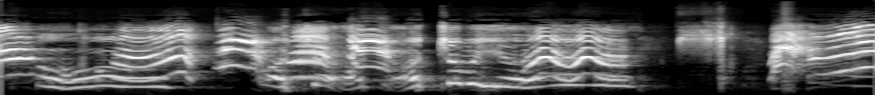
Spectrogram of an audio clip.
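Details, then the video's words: A talking parrot utters speech-like phrases in a high, strained voice with wavering tones. Several bursts follow one another over about three seconds, then a short pause and two brief final sounds. "Talking parrot"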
